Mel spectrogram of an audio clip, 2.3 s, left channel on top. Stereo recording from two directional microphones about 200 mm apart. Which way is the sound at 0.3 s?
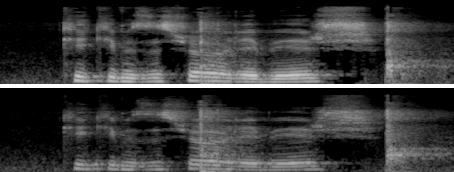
35° left (ahead or behind).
